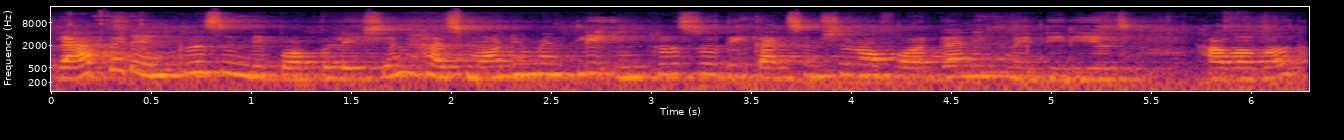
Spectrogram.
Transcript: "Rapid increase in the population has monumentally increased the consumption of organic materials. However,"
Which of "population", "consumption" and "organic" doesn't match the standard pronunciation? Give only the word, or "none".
none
